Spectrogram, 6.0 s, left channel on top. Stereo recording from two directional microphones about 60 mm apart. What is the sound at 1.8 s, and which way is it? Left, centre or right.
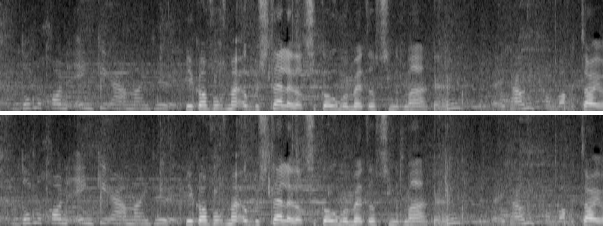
Speech, left.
